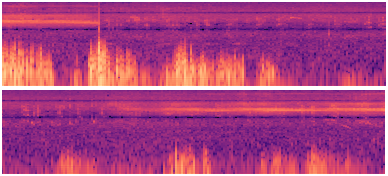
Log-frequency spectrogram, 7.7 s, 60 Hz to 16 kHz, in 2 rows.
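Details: Savi's warbler (Locustella luscinioides luscinioides) singing at Vadu, Dobrogea, Romania, in May 2019 gives a high, dry, insect-like reeling trill that runs on without a break, partly covered by low gusty rumbles of wind.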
